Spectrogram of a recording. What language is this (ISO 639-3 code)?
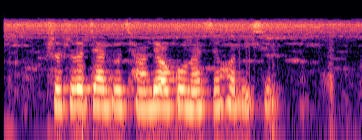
zho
